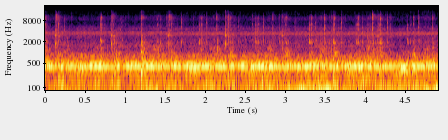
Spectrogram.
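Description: A sewing machine stitches a zip bridge for a bag with a fine seam, running in a steady, fast rhythmic chatter at close range, alone with no talk.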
